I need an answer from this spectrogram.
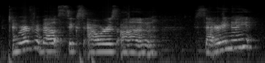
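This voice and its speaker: A woman's high-pitched voice at a fairly slow pace, with ordinary pitch variation and noticeable background noise. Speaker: beauty and fitness vlogger. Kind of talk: casual product review.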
